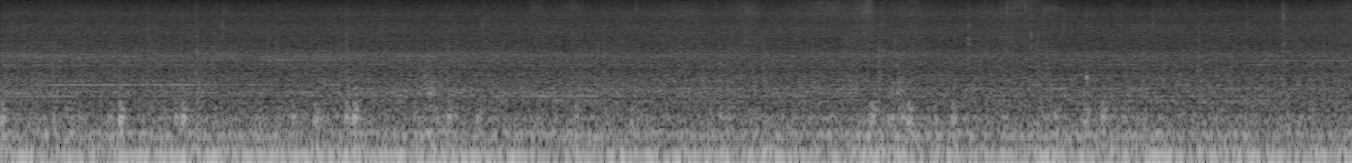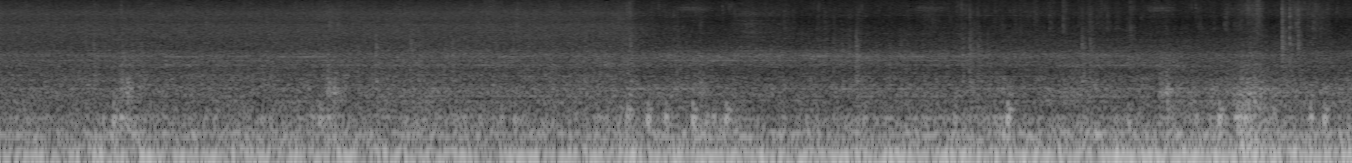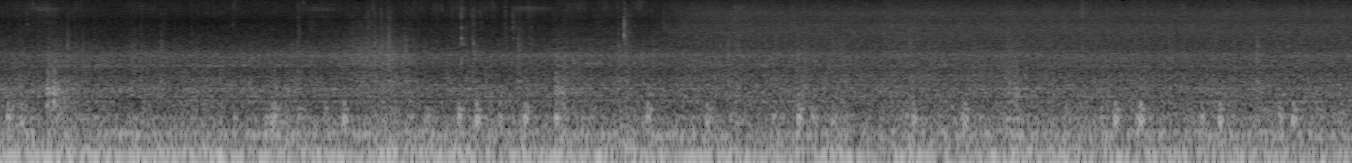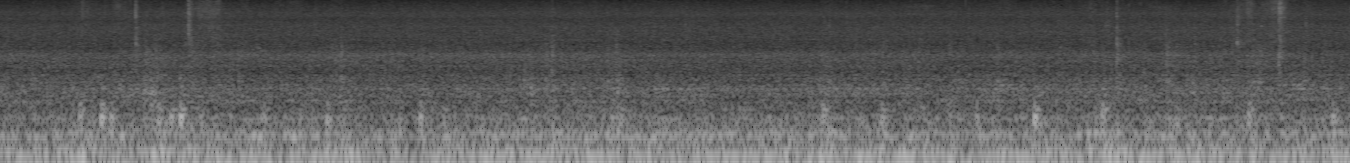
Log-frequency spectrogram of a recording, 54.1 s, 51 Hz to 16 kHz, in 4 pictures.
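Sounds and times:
train low rumble: 0:00.0 - 0:54.0.

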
